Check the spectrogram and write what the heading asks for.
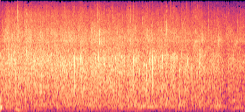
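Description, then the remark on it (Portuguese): An audience applauds the Lord loudly during a Portuguese-language sermon, many hands clapping in a dense, continuous wash that holds at an even, strong level for the whole stretch, with no voices standing out. “Vai aplaudir o Senhor, aplauda forte.”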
